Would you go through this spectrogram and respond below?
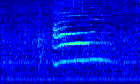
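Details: Adopted male house cat whining at the door, wanting to get out after play stopped: one drawn-out, slightly rising then level meow about half a second long, over a steady low household hum.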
